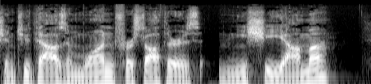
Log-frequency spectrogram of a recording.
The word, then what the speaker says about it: Nishiyama: First author is Nishiyama, just as it sounds.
